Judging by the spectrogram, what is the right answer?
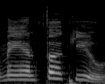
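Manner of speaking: mock screaming yell, very high-pitched. Quoting a line from a game, imitating Franklin screaming. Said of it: "screaming and shooting somebody and be like".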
